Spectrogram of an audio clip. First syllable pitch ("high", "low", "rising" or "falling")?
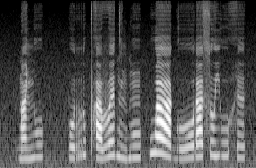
low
